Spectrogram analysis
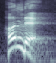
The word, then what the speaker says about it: Hyundai: Hyundai.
